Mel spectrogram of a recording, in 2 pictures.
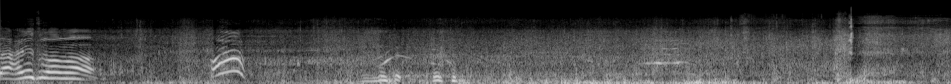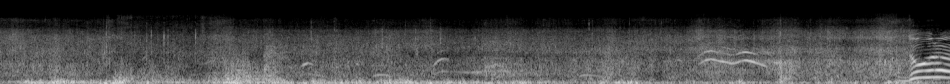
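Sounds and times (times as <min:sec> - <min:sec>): wind buffeting microphone: 0:00.0 - 0:19.0
water slapping board: 0:01.0 - 0:19.0.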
